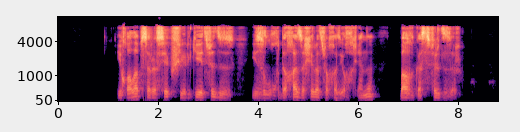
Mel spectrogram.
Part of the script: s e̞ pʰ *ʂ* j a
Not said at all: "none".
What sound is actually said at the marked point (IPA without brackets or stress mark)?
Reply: ʂ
